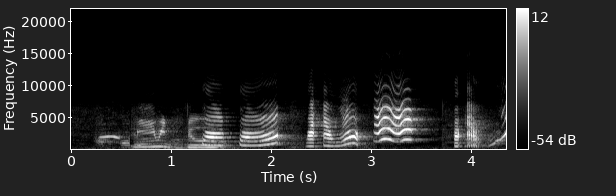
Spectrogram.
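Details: Pet Indian ringneck parrot talking mummy and papa in Hindi; a continuous chatter of speech-like harmonic syllables, rising and falling in pitch, some bright and shrill, in a small room.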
